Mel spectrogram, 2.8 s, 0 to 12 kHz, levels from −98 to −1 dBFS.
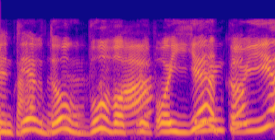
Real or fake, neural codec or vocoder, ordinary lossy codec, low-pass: real; none; AAC, 64 kbps; 7.2 kHz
